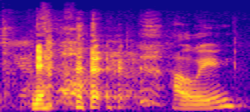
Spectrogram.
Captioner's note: laughs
